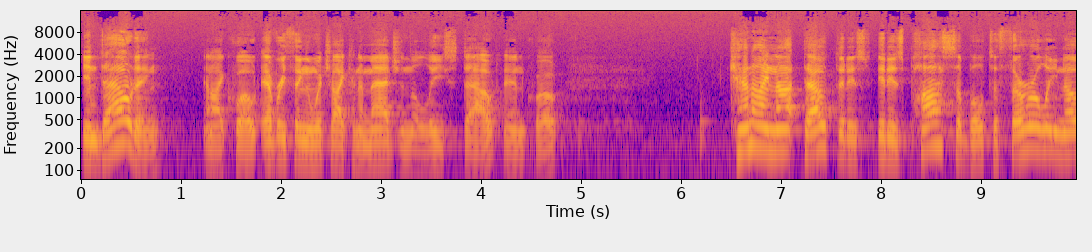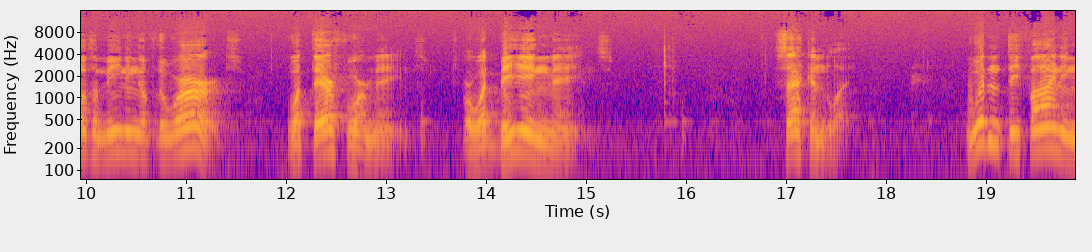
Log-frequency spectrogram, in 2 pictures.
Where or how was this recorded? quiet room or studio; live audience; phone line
live audience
